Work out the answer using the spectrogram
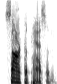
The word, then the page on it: Sarcoplasm: American English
